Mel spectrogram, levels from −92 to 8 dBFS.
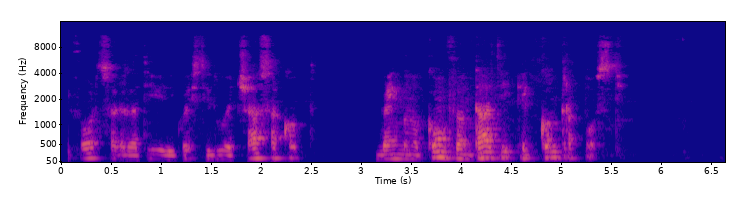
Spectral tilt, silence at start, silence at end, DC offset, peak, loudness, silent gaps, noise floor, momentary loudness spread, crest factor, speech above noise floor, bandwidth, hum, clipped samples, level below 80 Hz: -5 dB/octave; 0.2 s; 1.05 s; under 0.1%; -20 dBFS; -42 LUFS; none; under -90 dBFS; 12 LU; 24 dB; over 48 dB; 11.5 kHz; none; under 0.1%; -84 dBFS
